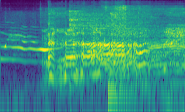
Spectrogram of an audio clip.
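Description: A cat meows loudly and close by, a single drawn-out, wavering cry lasting nearly two seconds.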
